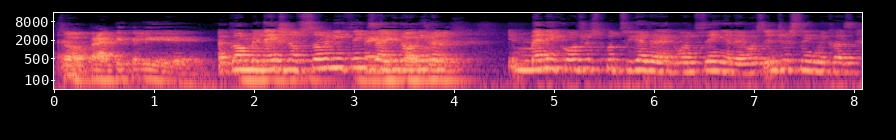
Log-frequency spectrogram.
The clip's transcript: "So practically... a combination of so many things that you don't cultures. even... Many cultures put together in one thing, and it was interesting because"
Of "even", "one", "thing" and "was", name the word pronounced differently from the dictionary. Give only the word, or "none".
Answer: none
